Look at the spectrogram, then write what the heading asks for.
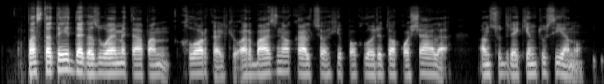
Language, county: Lithuanian, Vilnius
